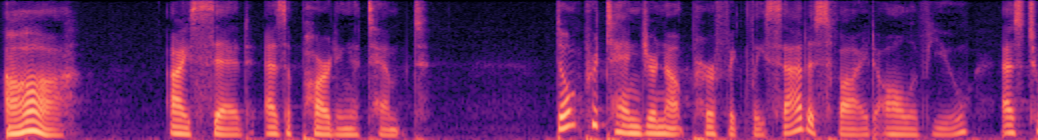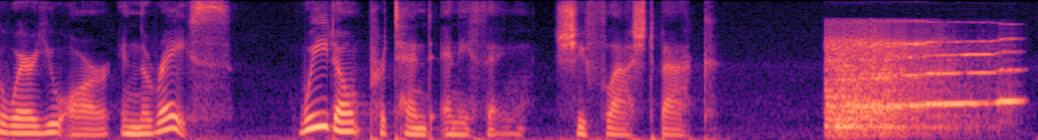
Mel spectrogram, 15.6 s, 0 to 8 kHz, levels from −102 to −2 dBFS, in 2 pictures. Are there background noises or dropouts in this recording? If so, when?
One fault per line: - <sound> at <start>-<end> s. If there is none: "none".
- squeak at 14.0-15.5 s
